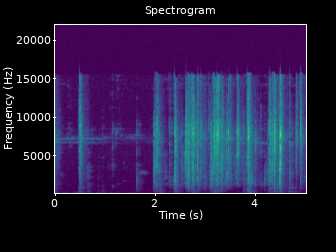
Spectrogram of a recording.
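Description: Close-up eating sounds: a few scattered clicks, then from about two seconds in a dense run of crackly smacking and crunching as grilled fish is chewed.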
